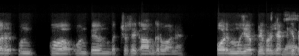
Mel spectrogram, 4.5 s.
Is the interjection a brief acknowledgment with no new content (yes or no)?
yes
